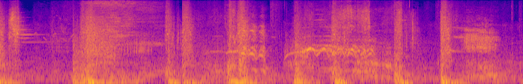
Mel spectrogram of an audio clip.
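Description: A horse in the video game Elder Scrolls IV: Oblivion neighs and whinnies repeatedly amid clip-clopping hooves and scattered combat thuds, all close and fairly loud.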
